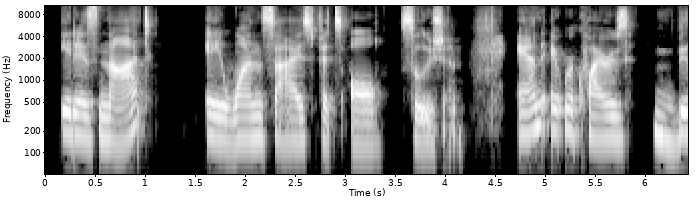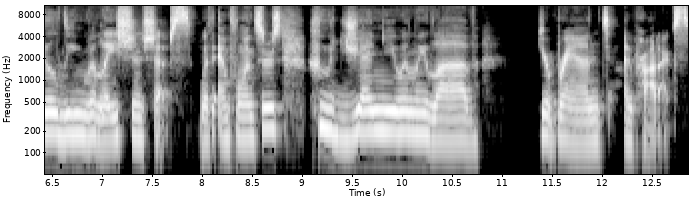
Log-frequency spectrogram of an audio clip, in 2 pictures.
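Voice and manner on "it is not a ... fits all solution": slower, measured, deliberate, every word weighed. Presenter repeating a point about merchants and creators, repeating slower. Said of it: "repeat that and say it slower".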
